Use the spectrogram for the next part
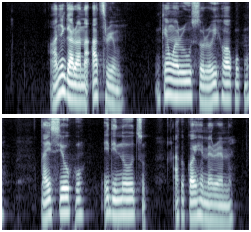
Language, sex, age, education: Igbo, male, 15-29, tertiary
